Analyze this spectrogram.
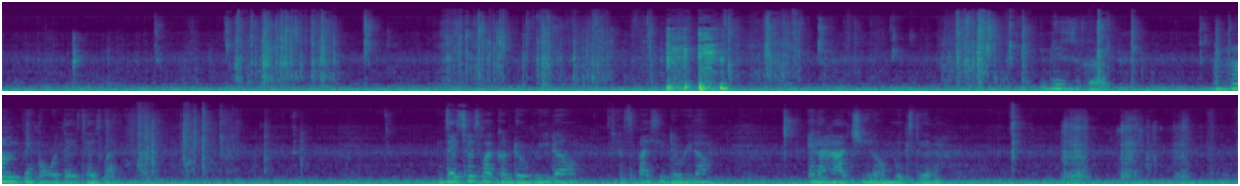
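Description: A snack wrapper crinkles and rustles.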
